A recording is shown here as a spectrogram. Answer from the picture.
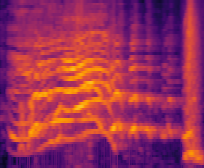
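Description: A woman's long, high, wavering scream. A sharp thump comes near the end.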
